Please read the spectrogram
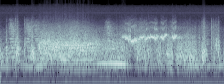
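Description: Film soundtrack of a car skidding over music, with a wavering tyre squeal lasting about a second past the middle.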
